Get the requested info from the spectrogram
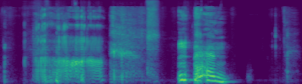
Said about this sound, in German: oh, Entschuldigung, ich musste kurz husten.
